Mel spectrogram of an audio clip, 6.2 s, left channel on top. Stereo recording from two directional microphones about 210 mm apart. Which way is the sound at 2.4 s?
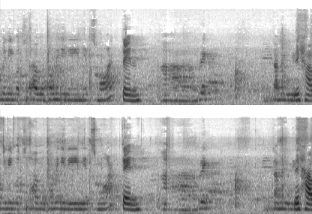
5° right (ahead or behind).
